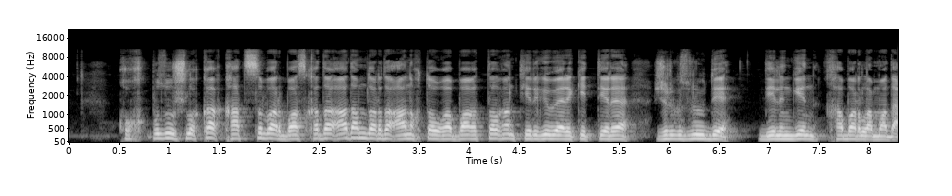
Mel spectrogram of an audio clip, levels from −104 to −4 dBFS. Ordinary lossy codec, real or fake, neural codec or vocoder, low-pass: none; real; none; none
